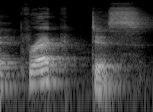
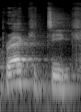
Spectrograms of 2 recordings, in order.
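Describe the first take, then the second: First: The word ends with a soft 'tis' sound. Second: The word ends with a hard 'tic' sound. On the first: The speaker calls it right. "É practice" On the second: The speaker calls it wrong. "eu ouço algumas pessoas falando practic"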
